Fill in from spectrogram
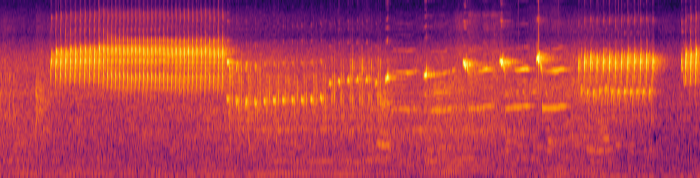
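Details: A Waterslager canary singing at night: a continuous rolling song of bubbling trilled tours, then a lower run of rapid notes and a few clear whistles before the trill returns.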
